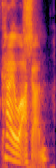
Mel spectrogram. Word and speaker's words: Coyoacán: Is that how you say it, Sarah? I don't know. Even when we went to that area, no one knew how to pronounce it. It's Coyoacán.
